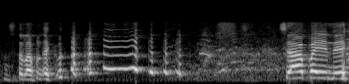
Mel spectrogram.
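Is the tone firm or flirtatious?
flirtatious. It is said in a soft, drawn-out, flirtatious tone.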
